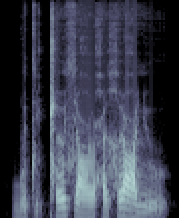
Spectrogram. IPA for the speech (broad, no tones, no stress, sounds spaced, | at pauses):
b o tʲ o ǁ ə ʊ̯ sʲ ə ʕ u ħ i χ ɨ ʕ ə lʲ u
